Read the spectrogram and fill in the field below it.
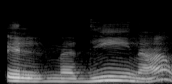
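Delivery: "il madina" slowly, with a drawn-out "di"; slow sounding-out. Shown as a demonstration. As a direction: stretch "il madina" syllable by syllable. Teacher models the word by syllables.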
